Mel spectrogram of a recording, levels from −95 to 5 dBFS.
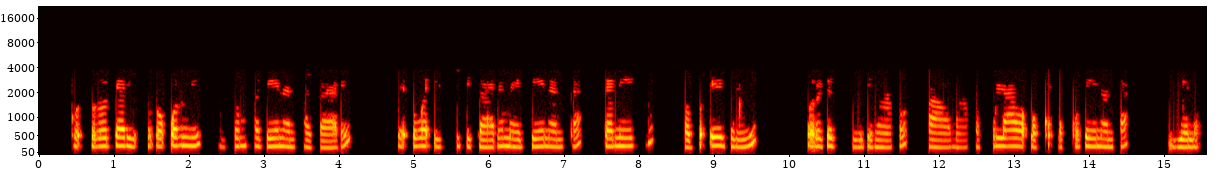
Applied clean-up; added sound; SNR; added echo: none; none; none; none.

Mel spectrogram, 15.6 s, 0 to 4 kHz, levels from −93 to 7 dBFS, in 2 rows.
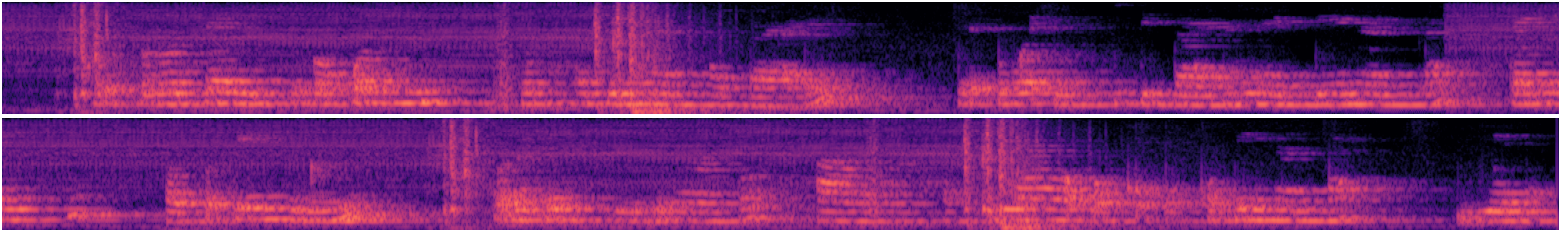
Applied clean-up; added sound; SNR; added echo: none; Slam / Alarm; 11 dB; reverberation time 0.9 s.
